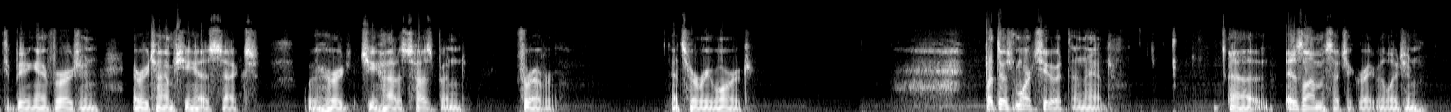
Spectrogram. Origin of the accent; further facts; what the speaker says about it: St. Louis, Missouri, United States; That, in fact, happened in my hometown, St. Louis.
